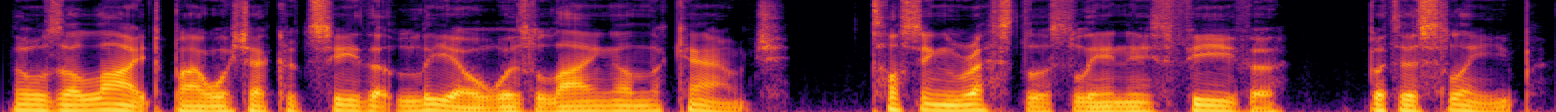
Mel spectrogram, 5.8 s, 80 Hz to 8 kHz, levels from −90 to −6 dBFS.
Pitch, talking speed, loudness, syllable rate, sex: 95 Hz, 235 wpm, -17 LUFS, 5.8 syllables/s, male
